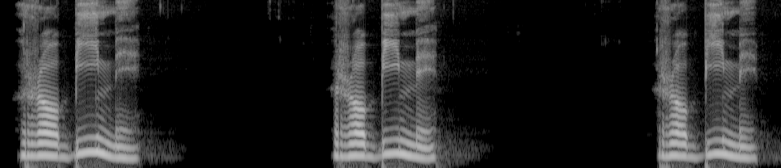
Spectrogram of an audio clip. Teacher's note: Accent is on the middle syllable. Try to bounce on that R if you can.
